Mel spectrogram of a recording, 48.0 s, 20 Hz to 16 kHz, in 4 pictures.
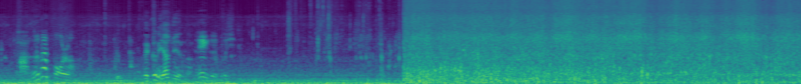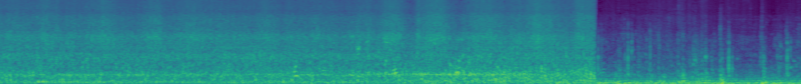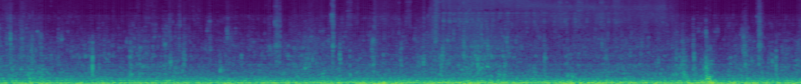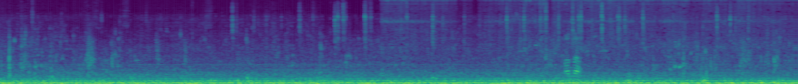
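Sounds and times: outboard motor humming: 0.0 - 48.0
water hissing past hull: 6.1 - 21.0
wind rushing on microphone: 6.1 - 21.0.

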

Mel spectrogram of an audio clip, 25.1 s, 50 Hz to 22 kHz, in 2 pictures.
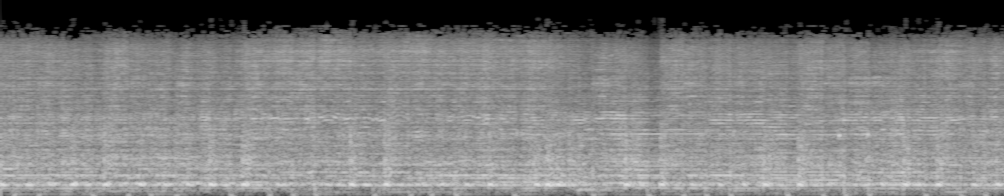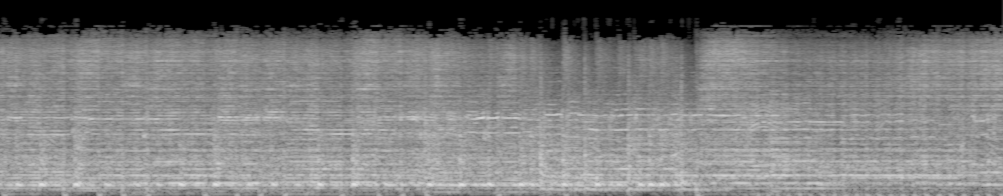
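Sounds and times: drum kit: 0.0 - 25.0.

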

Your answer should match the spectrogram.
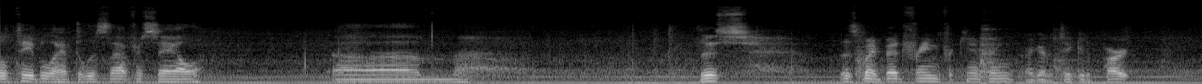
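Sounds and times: faint constant tone: 0.0 - 12.0
low mechanical hum: 0.0 - 12.0.

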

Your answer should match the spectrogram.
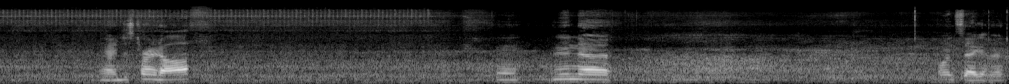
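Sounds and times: road traffic rumble and hiss: 0.0 - 10.0.

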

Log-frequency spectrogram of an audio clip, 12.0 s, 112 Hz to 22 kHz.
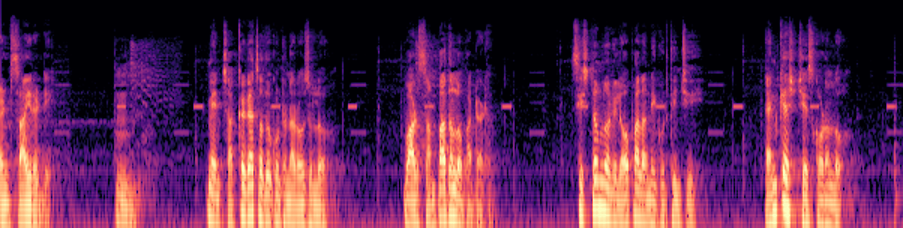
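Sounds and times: man speaking: 0.0 - 0.9, 1.5 - 2.1, 2.7 - 4.6, 5.4 - 6.7, 7.6 - 9.5, 10.2 - 11.4
faint two-tone electronic beeps: 0.0 - 12.0.

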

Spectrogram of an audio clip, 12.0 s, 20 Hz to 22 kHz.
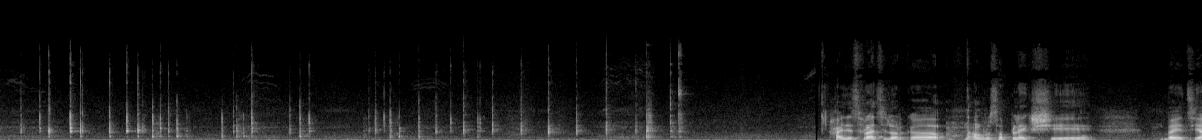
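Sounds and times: teaspoon clinking in mug: 6.4 - 6.9.

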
